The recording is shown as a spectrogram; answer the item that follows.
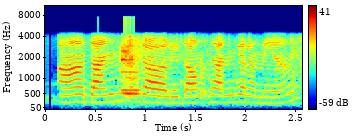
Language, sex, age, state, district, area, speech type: Telugu, female, 18-30, Andhra Pradesh, N T Rama Rao, urban, conversation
